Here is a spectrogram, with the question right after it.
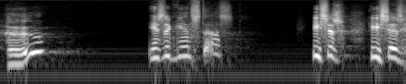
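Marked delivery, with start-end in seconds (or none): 0.1-2.4 "Who" leaned on, then a pause before "is against us"; stress on who. Shown as a demonstration. Preacher pressing the congregation with stress on "Who". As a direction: punch "Who" hard and let it hang. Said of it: "the emphasis here is on the word who".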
